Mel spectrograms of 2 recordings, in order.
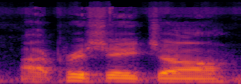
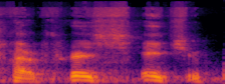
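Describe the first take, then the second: First: Said in the usual way. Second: High-pitched mimicry of his own sign-off; mocking self-imitation. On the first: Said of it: "What's that? What's like?". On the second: Streamer mocking how he just thanked viewers, high-pitched mimicry. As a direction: parody yourself, pitched high and louder. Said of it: "What's like?".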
